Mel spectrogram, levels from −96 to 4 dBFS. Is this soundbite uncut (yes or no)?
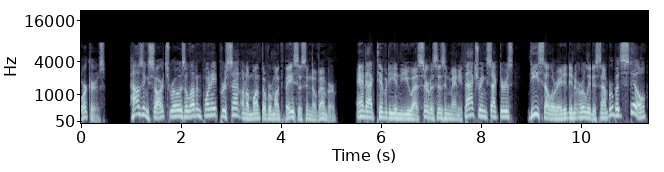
yes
